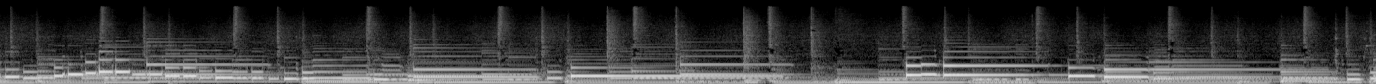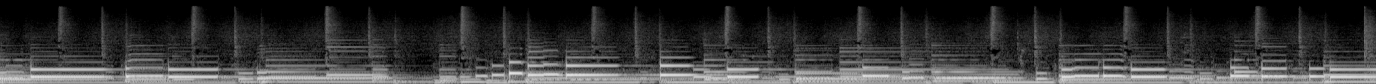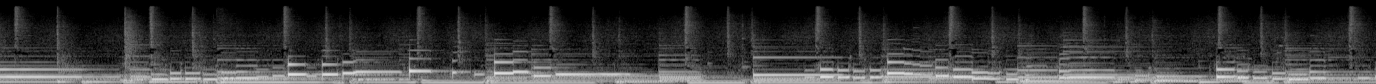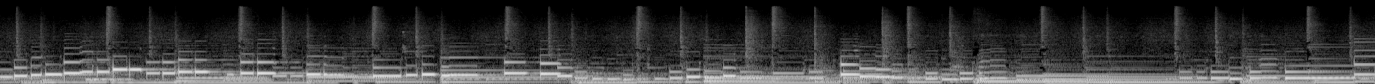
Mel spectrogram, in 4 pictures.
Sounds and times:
Acoustic guitar: 0.0 - 55.0
Strum: 0.0 - 55.0.

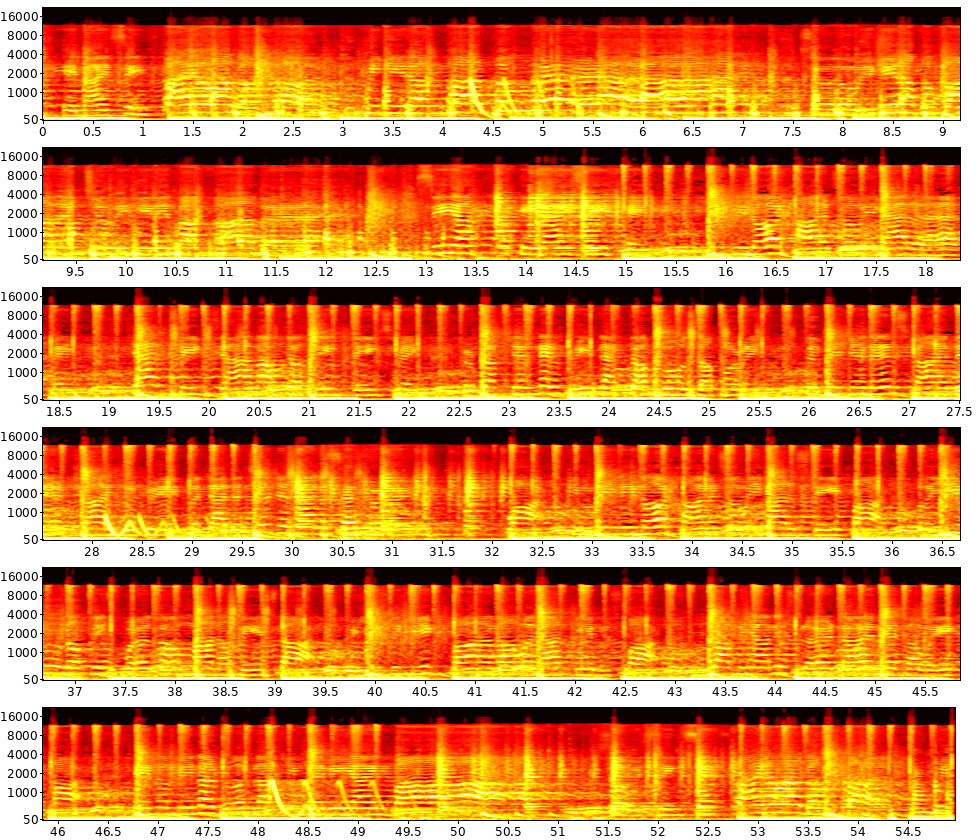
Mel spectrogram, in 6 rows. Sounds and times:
Music: 0.0 - 54.9.

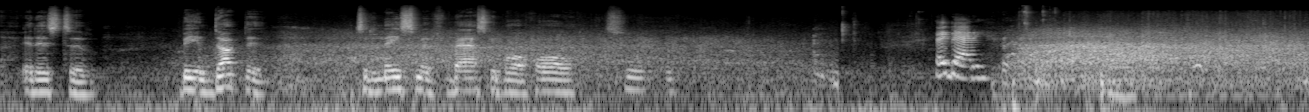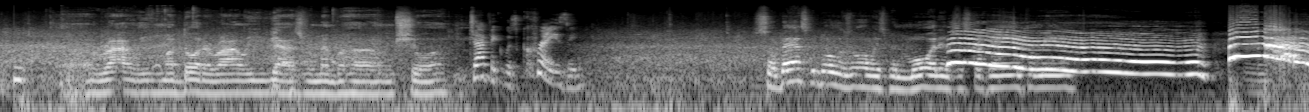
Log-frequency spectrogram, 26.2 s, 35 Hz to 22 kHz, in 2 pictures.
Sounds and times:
Male speech, man speaking: 0.0 - 1.0, 1.8 - 2.7, 3.6 - 6.8, 13.6 - 17.8, 20.6 - 24.3
Female speech, woman speaking: 9.4 - 10.0, 17.8 - 18.9.

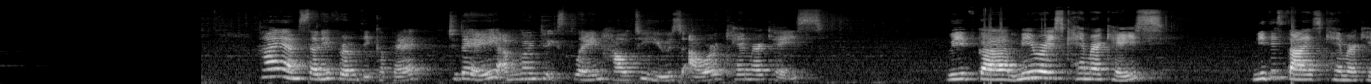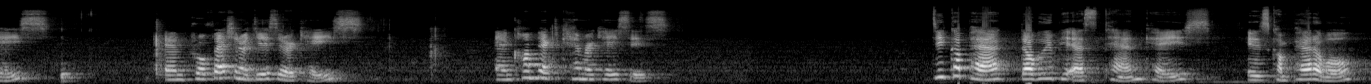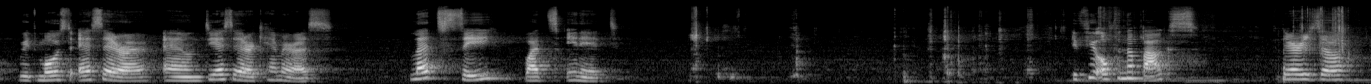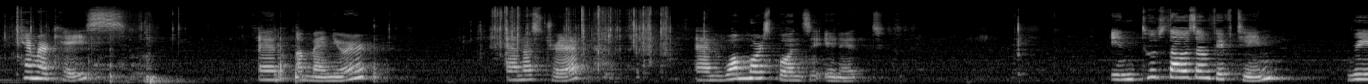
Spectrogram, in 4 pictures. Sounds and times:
Speech: 2.6 - 8.3, 9.5 - 11.7, 12.6 - 14.3, 15.3 - 17.4, 18.7 - 20.5, 23.0 - 30.8, 31.6 - 33.6, 38.2 - 39.5, 40.3 - 42.6, 43.7 - 45.0, 46.2 - 47.1, 48.1 - 50.1, 52.3 - 54.0.

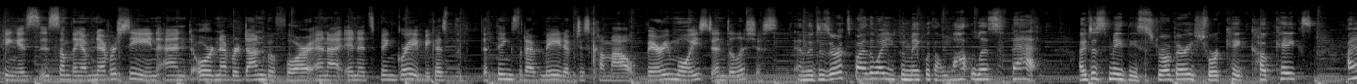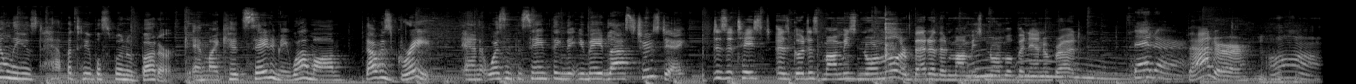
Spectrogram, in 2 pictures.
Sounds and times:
Music: 0.0 - 26.8.

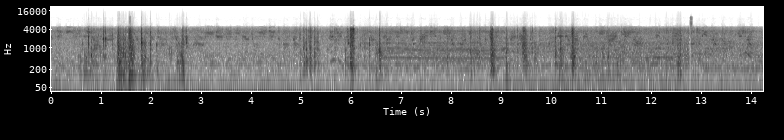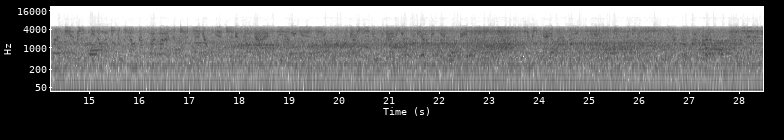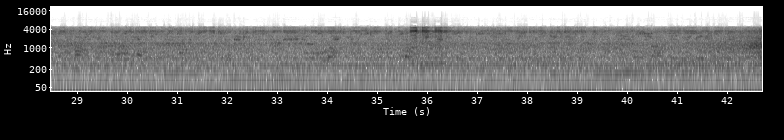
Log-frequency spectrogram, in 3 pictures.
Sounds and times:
Speech: 0.0 - 42.7.

